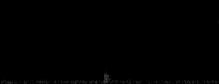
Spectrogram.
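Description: A marker is set down on a hard surface with a soft tap.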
